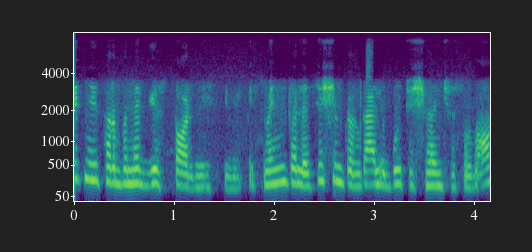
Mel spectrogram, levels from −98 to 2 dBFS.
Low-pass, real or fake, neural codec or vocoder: 7.2 kHz; fake; vocoder, 44.1 kHz, 128 mel bands, Pupu-Vocoder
